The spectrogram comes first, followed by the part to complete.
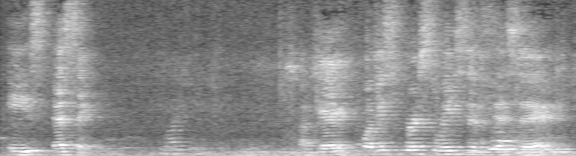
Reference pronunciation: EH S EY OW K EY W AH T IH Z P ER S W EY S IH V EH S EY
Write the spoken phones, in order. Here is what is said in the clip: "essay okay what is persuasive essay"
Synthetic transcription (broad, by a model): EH S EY OW K EY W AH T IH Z F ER S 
